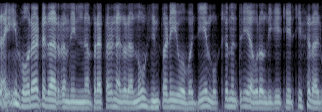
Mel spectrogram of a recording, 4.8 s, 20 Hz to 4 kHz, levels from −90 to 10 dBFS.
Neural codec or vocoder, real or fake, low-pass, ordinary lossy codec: autoencoder, 22.05 kHz, a latent of 192 numbers a frame, VITS, trained on many speakers; fake; 3.6 kHz; none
